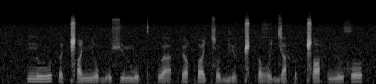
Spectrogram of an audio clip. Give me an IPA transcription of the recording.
n u | ə ǁ ɑ ɲ o b o ɕ y m u kʷʰ a | y qʷ ɑ c o bʲ o ǁʰ ə ʁʷ ə ɟ a h o ǁ ɑ h ə n u x o

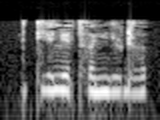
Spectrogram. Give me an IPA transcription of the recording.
tʲ a̤ lʲ a tʰ ə nʲ o̤ ɖ ə̤

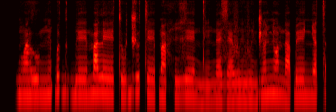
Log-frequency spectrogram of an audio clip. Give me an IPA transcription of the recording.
ɡʷ ã˧ ɣ u˧ ŋ ĩ˧ ɓ ə˦ ɡ ə˧ ɡ͡b eː˧ m a˦ l eː˧ t u˨˦ d͡ʒ u˦ t eː˧ ɓ ã˧ h i˧ ɣ eː˦˨ n d ĩ˨ n ɛ˧ z ɛ˨˦ v ĩ˧ v ĩ˧ d͡ʒ ɔ̃˦ ɲ ɔ̃˦ n a˧ ɓ eː˦ ɲ a˦ t

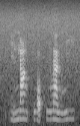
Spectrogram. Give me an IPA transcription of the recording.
p ḭ˨˩ n̪ j ɑ˥˩ ŋ pʰ w ɔ̰˨˩ kʰ u˧˥ l ä˥˩ ɻ u˩ l i˥

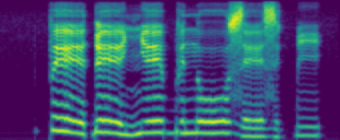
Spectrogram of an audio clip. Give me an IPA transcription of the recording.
p eː˦˨ ɗ eː˦˨ ɲ eː˦ b ɪ˦ n oː˦ z eː˨ z ɪ˨ k͡p i˦

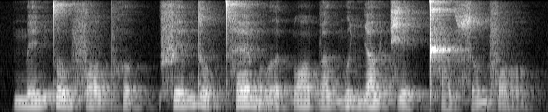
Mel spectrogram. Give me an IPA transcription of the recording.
m eː˧˥ ŋ t̪ o˧ w f ɔː˧˥ pʰ o˧ k̚ | f eː˧˥ m d oː˧˩ p̚ t̪ʰ ɛː˥˨ m ʋ ɤː˧ t̚ ʋ ɔː˧ b a˧ w m u˥˨ ɲ a˥˨ w t͡ɕ eː˧˩ t̚ kʰ a˩˧ w s o˧˥ m f ɔː˩

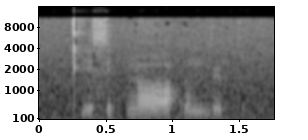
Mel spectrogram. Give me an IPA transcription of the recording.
kʰ i s i k ŋ ɑ | ɾ o ŋ j ʏ k

